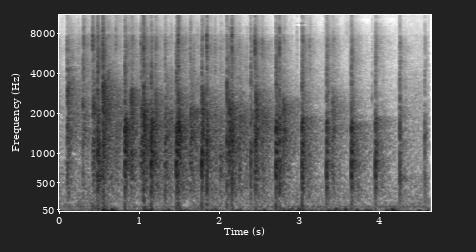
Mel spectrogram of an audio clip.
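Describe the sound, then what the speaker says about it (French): Studio audience clapping for an arriving performer, a loud, dense burst of many hands with sharp individual claps standing out, sustained throughout. "Sous vos applaudissements"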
